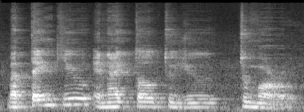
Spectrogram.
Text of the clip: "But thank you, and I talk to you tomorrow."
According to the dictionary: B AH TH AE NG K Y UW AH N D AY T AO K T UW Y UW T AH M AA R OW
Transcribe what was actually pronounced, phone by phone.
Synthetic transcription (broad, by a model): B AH T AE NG K Y UW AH N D AY T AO T UW Y UW T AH M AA R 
